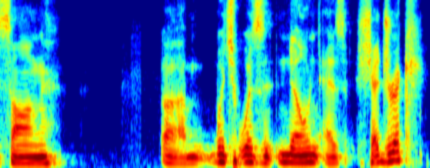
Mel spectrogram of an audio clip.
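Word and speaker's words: Щедрик: This song, which was known as Shedrik. So the pronunciation SHCH is like a sh. So Shedrik is about the idea that there's bounty to the season.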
